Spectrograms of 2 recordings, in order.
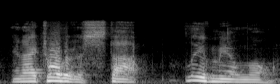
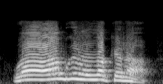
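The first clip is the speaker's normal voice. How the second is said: huffy retort; 7 semitones higher, 4 dB louder than usual. Retold or imitated. Wife huffy reply.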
